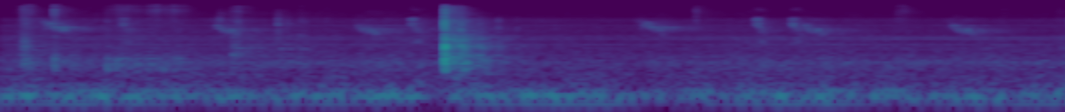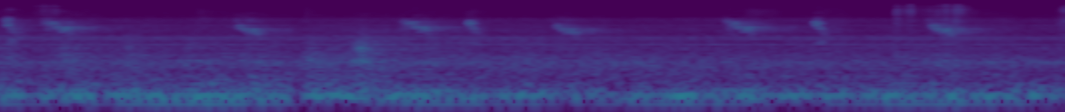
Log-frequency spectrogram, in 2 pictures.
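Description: A small bird chirping over and over in short, high, falling chirps, over a steady low hum. About two seconds in there is one sharp knock, the loudest sound.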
